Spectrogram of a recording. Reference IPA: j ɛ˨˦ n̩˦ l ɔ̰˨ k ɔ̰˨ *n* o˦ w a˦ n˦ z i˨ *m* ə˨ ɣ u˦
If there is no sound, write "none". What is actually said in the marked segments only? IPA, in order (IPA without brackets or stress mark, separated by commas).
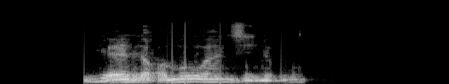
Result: m, n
